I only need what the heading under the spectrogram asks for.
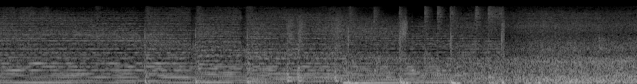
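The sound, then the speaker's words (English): Gentle sea waves wash against cliffs in a steady, soft surf, starting under a tonal musical bed that fades away and leaves the water sound alone toward the end. “Imagine relaxing in the Jamaican sunshine as the sea gently kisses the cliffs.”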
